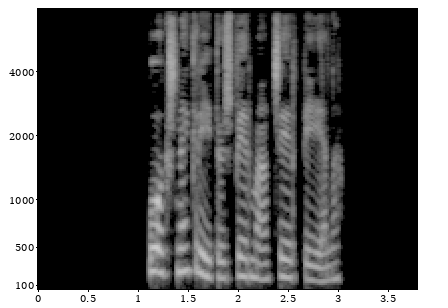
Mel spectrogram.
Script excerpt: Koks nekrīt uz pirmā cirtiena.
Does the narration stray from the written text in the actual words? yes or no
no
